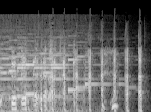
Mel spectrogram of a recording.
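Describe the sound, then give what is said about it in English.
A tinny Good Humor ice cream truck jingle rings out with steady, sustained tones for about two seconds, then fades as short, choppy bursts of voice or laughter take over. “I won't go in the back of the truck, I swear, Mom. I just want ice cream.”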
